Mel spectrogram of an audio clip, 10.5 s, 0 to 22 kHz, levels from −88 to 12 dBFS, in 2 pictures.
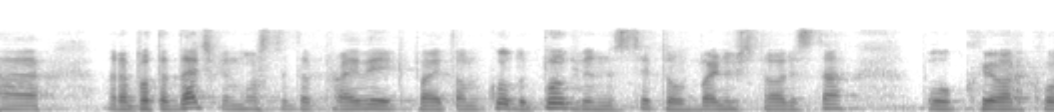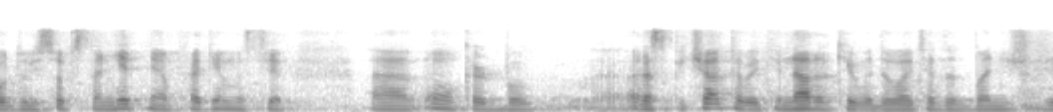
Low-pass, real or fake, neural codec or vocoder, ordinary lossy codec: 7.2 kHz; fake; codec, 16 kHz, 1.1 kbps, Voila-Tokenizer; none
